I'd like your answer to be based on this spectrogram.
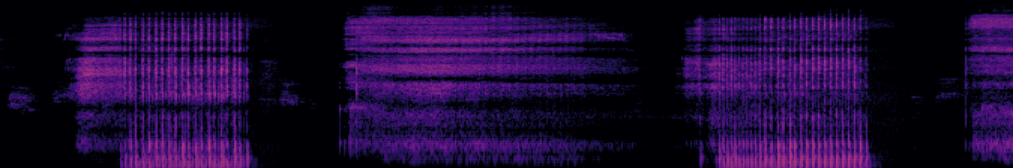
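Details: Nine-month-old sleeping in a contorted position snores loudly on each breath: vibrating, rattling snores alternating with softer airy breaths.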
